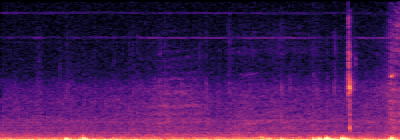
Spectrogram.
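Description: Steady low room hum with soft handling noises as sandals are moved on a tabletop, including a few light knocks and a small click about three seconds in.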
